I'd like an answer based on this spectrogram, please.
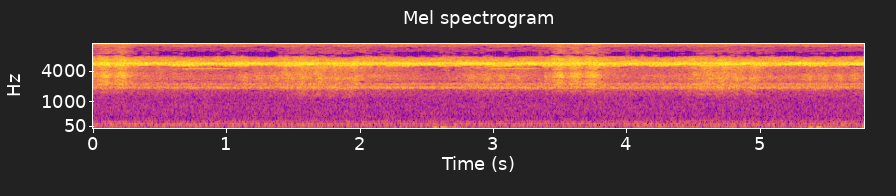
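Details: Crickets on a peaceful rural summer night make a steady high-pitched trilling drone, swelling into brighter pulsed bursts at the start and around the middle, over soft low rumble.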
